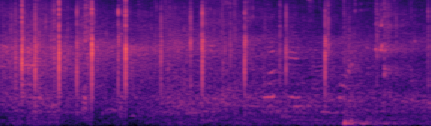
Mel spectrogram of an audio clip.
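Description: Irregular sharp clicks of table tennis balls striking tables and bats in a large hall, over a murmur of voices. There is a low thud about three and a half seconds in.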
